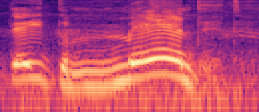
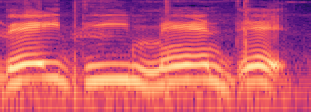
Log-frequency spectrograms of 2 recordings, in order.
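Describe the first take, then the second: First: They deMANDed, slow and loud, landing hard on demanded; stress on demanded. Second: THEY punched loud, whole phrase slow; stress on they. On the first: Telling her viewers how the vendors pushed, stress on demanded. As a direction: drag out demanded to show how pushy they were. Retelling pushy street vendors. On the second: Repeating to viewers how pushy the vendors were, stress on they. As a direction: lean hard on They, then let demanded fall. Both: Real, not acted.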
